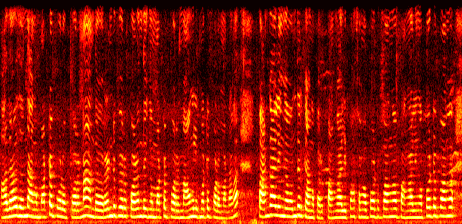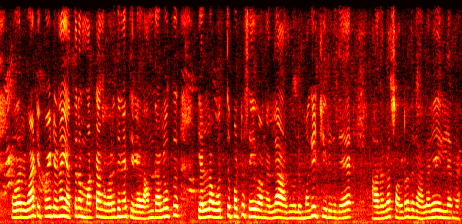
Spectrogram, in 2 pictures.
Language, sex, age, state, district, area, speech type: Tamil, female, 60+, Tamil Nadu, Mayiladuthurai, rural, spontaneous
